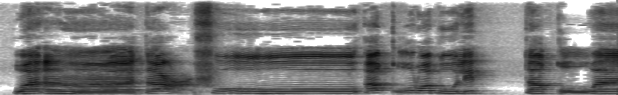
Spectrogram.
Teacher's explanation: نون ساکن کے بعد تا حروف اخفا میں سے ہے، غنہ کر کے پڑھیں گے۔ واو ساکن سے پہلے پیش واو مدہ ہے، مگر اس کے اوپر ہے مد، تو اس کو 2 نہیں بلکہ 3 یا 4 سیکنڈ تک کھینچنا ہوگا۔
